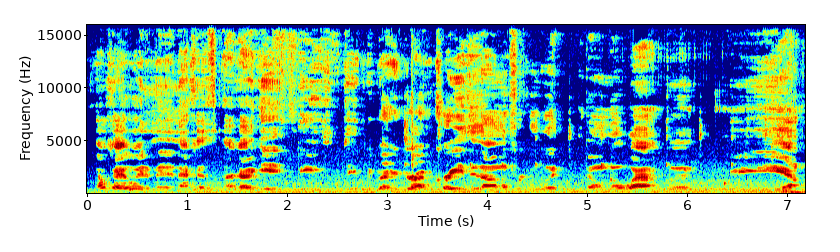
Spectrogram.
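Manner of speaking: low annoyed grumble at the traffic; muttered at drivers. Real, not acted. Driving, muttering to careless drivers, low and annoyed. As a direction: grumble at the cars cutting in, under the breath.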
